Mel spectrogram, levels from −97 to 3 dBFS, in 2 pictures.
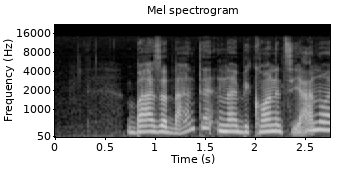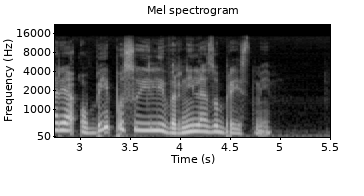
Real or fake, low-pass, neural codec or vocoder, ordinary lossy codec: real; 14.4 kHz; none; none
